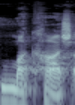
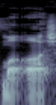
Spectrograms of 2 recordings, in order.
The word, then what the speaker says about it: Macaash: way to real estate that is makash as many of you would call it but I'm told the right pronunciation is mahash.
